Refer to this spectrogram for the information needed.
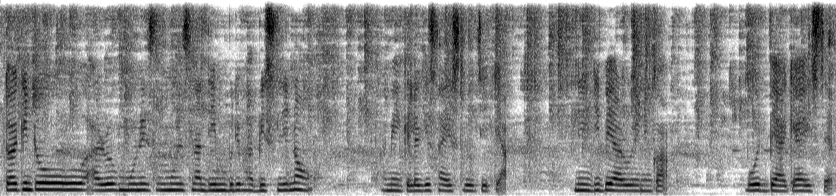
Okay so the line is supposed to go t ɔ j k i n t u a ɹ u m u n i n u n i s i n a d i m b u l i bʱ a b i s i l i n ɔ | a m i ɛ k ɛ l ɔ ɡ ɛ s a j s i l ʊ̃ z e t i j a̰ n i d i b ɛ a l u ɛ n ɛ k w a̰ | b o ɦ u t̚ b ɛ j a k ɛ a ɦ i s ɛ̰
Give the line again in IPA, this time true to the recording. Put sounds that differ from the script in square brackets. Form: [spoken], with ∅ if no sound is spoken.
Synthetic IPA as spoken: t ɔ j k i n t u a ɹ u m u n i [m] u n i s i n a d i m b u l i bʱ a b i s i l i n ɔ | a m i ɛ k ɛ l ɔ ɡ ɛ s a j s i l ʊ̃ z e t i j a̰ n i d i b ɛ a [ɹ] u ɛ n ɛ k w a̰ | b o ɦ u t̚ b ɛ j a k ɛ a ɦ i s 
